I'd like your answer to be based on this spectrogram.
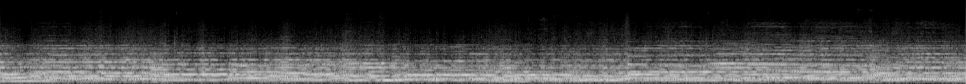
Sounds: organ, music, inside a large room or hall

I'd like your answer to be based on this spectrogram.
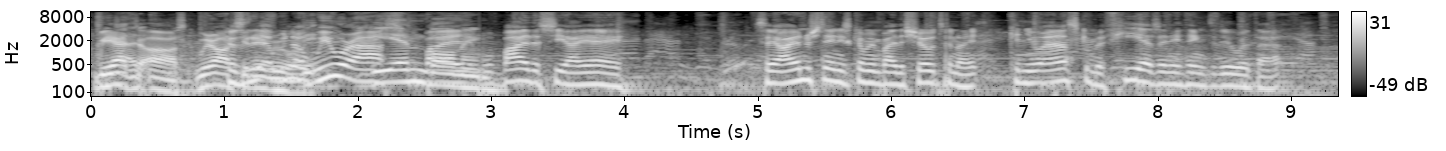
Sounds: speech, music

